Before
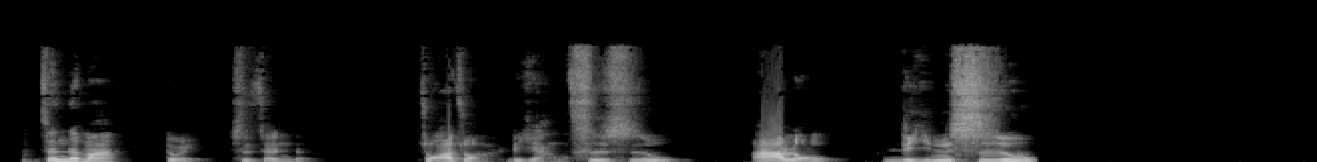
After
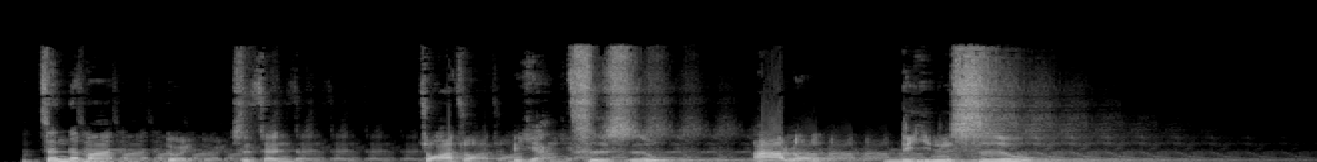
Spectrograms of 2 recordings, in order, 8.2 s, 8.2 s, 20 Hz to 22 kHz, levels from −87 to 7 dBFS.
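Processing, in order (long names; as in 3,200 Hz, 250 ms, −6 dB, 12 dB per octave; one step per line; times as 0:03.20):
hum removal 133.6 Hz, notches 14
downward compressor 5 to 1, threshold −23 dBFS, peak gain reduction 11.5 dB
tape delay 220 ms, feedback 75%, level −13.5 dB, low-pass 3,800 Hz
level +5 dB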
